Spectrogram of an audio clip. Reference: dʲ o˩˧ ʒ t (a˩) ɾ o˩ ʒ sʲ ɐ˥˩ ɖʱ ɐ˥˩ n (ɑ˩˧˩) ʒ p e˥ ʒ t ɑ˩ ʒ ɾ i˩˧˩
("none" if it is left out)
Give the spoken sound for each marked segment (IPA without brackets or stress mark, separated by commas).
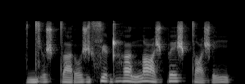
a˩, ɑ˥˩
